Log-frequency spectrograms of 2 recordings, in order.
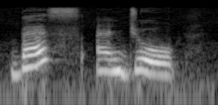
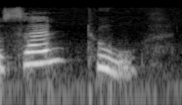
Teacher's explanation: the alveolar consonant, they are elided under the influence of the consonants surrounding them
